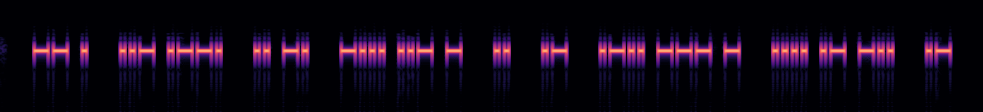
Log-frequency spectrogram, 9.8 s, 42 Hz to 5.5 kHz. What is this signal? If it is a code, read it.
Morse code, heard as a keyed tone, about 25 wpm, 600 Hz. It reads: ME UP IN BUT I A LOT HAD A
